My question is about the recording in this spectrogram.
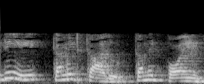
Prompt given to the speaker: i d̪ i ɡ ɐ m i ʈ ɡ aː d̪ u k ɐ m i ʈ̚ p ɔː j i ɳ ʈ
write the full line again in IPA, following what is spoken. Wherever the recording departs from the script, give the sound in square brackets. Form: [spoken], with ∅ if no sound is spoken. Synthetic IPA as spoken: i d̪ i [k] ɐ m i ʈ [k] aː d̪ u k ɐ m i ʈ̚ p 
